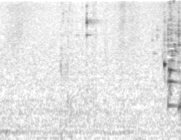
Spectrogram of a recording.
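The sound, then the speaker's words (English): Someone takes a quiet sip of water and swallows, soft wet gulping and liquid sounds, with a faint squeak near the end and no talking. “Excuse me, I've decided to drink more water while I'm doing this too, so I don't have like such a bad throat or whatever.”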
